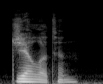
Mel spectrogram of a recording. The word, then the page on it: gelatin: American English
